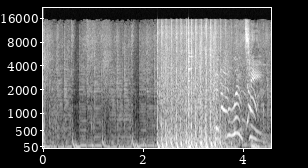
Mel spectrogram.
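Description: Gunfire in a first-person team deathmatch battle royale shooter game, a loud stretch of rapid repeated shots bursting in partway through after quieter game sounds.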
